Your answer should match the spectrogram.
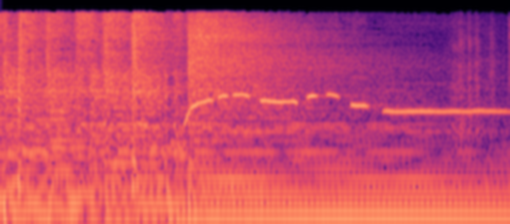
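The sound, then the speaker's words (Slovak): At the end of a song, a clear, high whistled melody enters about two seconds in and glides through a few sustained notes over a held musical chord, following a brief burst of rhythmic music with percussion. “A no takto asi dopadneme v prípade aj iných ľudí, že si môžeme naozaj iba pískať.”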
